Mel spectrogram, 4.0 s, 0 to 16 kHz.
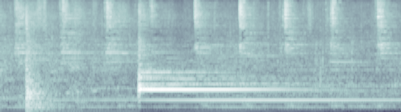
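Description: Struck metal percussion: a short knock about a quarter second in, then a bell-like stroke about 1.4 s in that rings on and fades slowly. A steady lower tone is held underneath throughout.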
